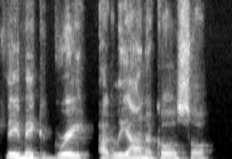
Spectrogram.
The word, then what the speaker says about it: Aglianico: Like Aglianico, is that how you pronounce it? – Aglianico, yes. That's Aglianico.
